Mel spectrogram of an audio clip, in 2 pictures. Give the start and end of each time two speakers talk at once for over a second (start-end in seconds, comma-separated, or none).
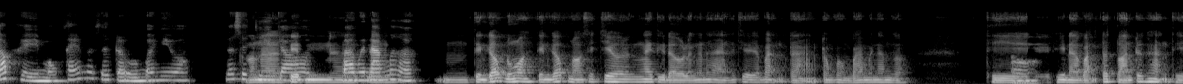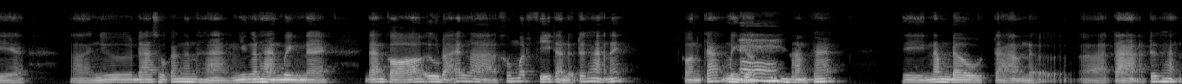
2.4-4.1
